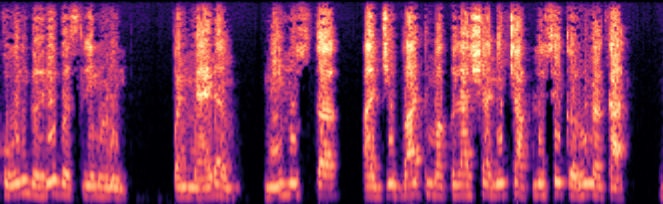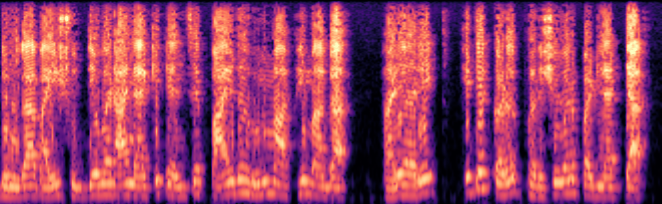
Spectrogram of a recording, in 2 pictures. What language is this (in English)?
Marathi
